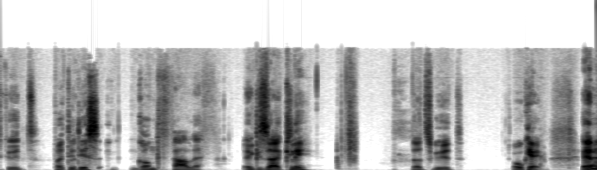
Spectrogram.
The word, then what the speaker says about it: González: doing, I guess, but it's González. It's like when you say Barcelona. Yeah. Actually, it's not the same letter, but we pronounce the pronunciation. It's almost the same sound. Yeah, it's the same sound. As in gracias.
